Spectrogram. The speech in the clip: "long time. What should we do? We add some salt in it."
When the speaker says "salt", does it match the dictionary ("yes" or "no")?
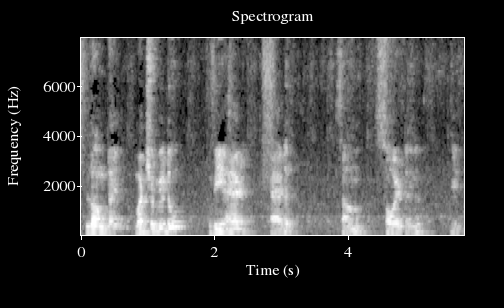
yes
